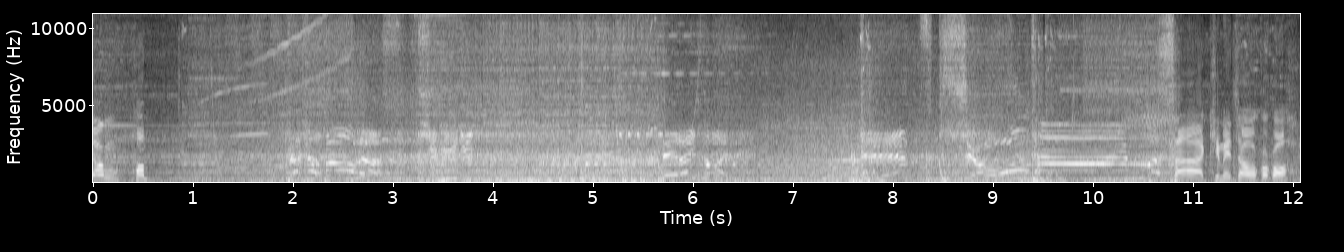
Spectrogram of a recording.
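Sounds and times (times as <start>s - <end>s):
slot machine electronic effects: 0.0s - 8.7s
gaming hall din: 0.0s - 11.4s.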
